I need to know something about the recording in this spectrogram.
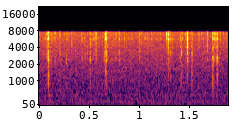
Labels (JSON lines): {"label": "ambient", "recorder": "HydroMoth"}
